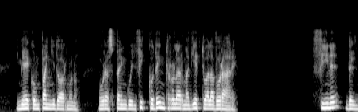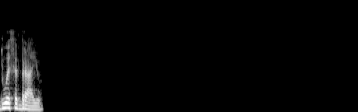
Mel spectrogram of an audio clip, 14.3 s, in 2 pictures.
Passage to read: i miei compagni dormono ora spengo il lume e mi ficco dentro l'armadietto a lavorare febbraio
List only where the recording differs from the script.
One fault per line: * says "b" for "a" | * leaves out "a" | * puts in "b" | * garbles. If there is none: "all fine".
* leaves out "lume e mi"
